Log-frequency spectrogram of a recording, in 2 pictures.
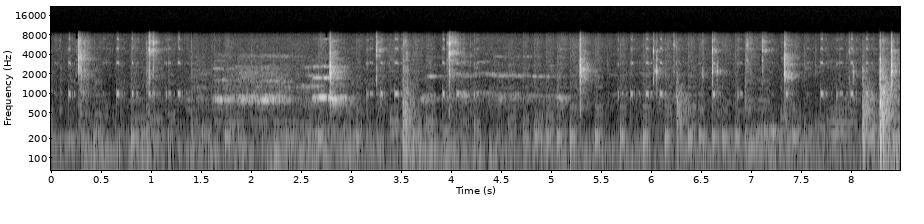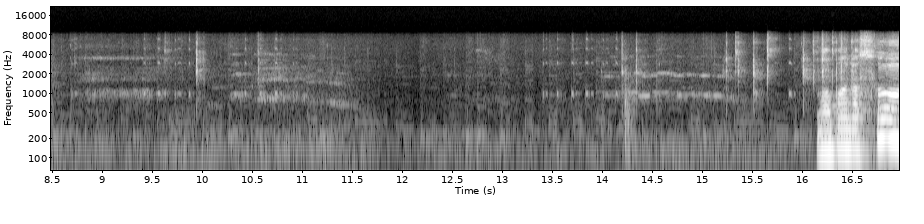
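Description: Short electronic beeps sound as a game menu cursor moves.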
